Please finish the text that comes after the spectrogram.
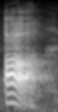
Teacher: Another feature that we see in DC, similar to New York, is the raised thought cloth vowel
